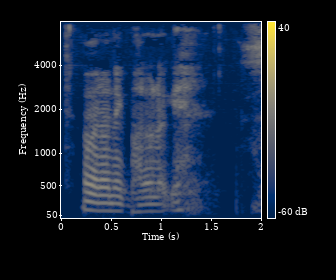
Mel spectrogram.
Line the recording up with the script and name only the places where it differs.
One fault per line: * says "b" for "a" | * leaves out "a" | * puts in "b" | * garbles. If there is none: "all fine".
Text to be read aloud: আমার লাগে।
* puts in "অনেক ভালো"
